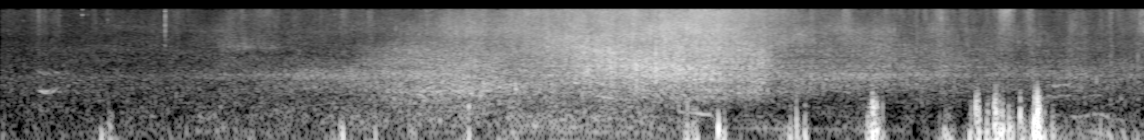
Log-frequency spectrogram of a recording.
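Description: Boots crunch through snow close by.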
